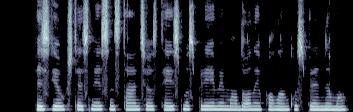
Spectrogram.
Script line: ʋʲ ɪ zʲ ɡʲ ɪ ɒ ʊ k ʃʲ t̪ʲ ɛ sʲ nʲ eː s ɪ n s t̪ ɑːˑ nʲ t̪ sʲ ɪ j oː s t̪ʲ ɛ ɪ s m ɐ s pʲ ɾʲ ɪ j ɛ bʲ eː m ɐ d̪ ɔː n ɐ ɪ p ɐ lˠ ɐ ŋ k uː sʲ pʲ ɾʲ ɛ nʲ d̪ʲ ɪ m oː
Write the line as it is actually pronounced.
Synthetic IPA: ʋʲ ɪ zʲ ɡʲ ɪ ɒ ʊ k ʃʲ t̪ʲ ɛ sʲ nʲ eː s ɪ n s t̪ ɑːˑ nʲ t̪ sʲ ɪ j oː s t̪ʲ ɛ ɪ s m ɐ s pʲ ɾʲ ɪ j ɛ mʲ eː m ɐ d̪ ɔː n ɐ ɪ p ɐ lˠ ɐ ŋ k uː sʲ pʲ ɾʲ ɛ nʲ d̪ʲ ɪ m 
